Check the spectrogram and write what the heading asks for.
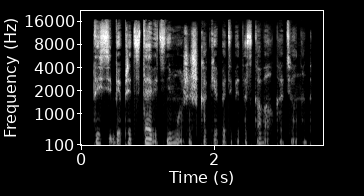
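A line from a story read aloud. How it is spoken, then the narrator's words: Mutter. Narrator (Russian): пробормотал Кости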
